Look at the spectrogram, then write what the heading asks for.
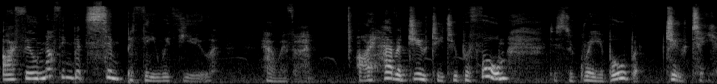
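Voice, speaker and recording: A woman's voice: mid-range voice, very animated, normal speed, a little hiss or hum, close to an everyday voice. An actress playing a prying, sanctimonious, self-pitying Victorian landlady in a radio drama, with prim, theatrical British speech and false sympathy. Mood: prim, disapproving.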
